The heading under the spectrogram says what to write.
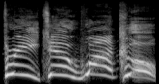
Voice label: Predrop Dry - Countdown - 150 BPM, Vocals; Cymatics; Euphoria Vocal Sample Pack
